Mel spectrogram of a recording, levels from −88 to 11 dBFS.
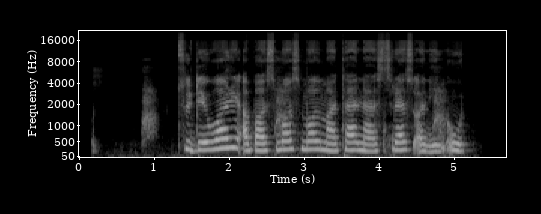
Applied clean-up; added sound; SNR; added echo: neural mask model Resemble Enhance denoiser.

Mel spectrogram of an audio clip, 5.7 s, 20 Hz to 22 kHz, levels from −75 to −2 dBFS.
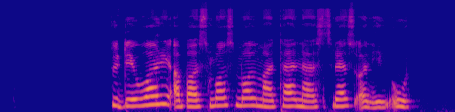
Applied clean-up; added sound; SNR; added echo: neural mask model DeepFilterNet 3.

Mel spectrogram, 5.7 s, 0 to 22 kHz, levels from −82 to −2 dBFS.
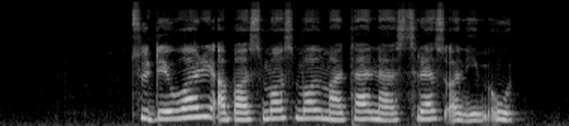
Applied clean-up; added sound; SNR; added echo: none; none; none; none.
